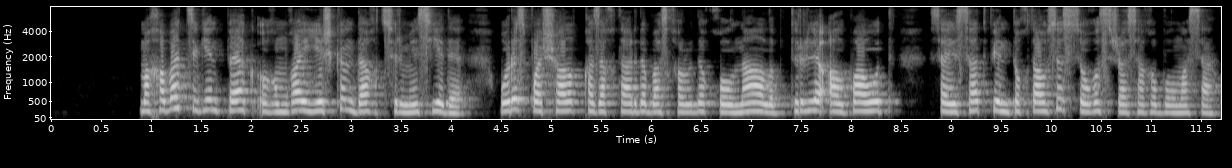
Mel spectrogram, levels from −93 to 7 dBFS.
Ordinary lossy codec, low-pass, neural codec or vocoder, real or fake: none; none; none; real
